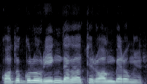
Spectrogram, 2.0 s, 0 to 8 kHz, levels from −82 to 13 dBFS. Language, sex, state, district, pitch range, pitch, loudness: Bengali, male, West Bengal, Cooch Behar, 140-165 Hz, 155 Hz, -12 LUFS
